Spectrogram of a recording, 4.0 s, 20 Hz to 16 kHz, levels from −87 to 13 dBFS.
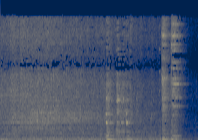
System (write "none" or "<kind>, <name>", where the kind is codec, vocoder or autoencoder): none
